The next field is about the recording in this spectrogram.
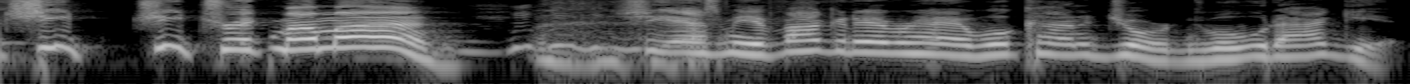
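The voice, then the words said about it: Puts on an accent. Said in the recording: “I don't know why I'm giving you that accent ... I gotta get back to my ... voice”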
